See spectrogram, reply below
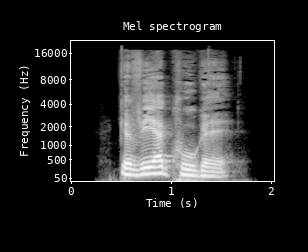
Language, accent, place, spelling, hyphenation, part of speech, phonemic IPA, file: German, Germany, Berlin, Gewehrkugel, Ge‧wehr‧ku‧gel, noun, /ɡəˈveːɐ̯ˌkuːɡl̩/, De-Gewehrkugel.ogg
- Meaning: bullet (projectile fired from a gun)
